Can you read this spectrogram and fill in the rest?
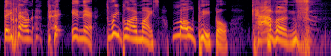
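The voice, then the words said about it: Child-like Mike Myers Fat Bastard impression. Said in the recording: “I don't even know what accent I'm doing anymore... like a child doing Mike Myers as Fat Bastard”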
